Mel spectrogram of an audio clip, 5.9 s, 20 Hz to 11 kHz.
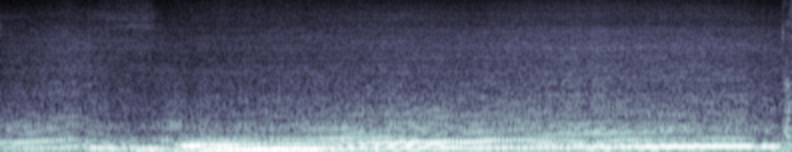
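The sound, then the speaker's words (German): A combustion-engine car revs up, its low droning note climbing in pitch and holding loud and steady for several seconds, with no voices. “Autos im Moment noch zu 95 Prozent mit Verbrennermotor schlecht fürs Klima sind, ist auch klar.”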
